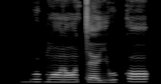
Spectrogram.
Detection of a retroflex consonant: absent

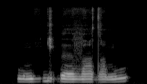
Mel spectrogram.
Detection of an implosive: present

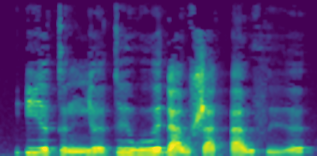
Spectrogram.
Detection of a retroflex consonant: present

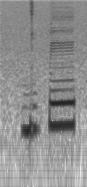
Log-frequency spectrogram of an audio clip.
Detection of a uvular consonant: absent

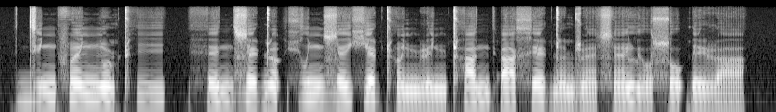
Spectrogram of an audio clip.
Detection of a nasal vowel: present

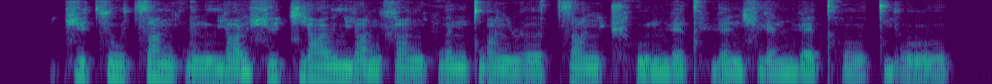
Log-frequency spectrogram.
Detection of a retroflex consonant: present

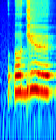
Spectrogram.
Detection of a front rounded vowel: present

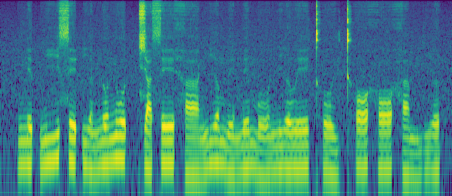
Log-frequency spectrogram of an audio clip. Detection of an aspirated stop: present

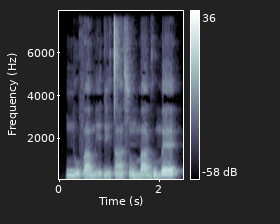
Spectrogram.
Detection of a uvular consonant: absent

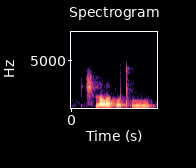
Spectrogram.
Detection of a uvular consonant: absent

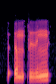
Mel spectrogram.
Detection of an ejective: absent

